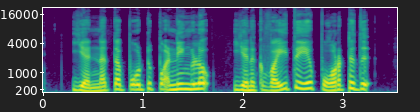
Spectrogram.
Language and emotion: Tamil, disgusted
